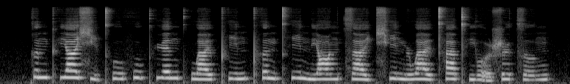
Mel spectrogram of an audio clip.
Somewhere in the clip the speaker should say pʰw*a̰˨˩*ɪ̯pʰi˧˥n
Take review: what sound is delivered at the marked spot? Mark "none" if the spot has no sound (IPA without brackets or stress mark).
a˧˥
